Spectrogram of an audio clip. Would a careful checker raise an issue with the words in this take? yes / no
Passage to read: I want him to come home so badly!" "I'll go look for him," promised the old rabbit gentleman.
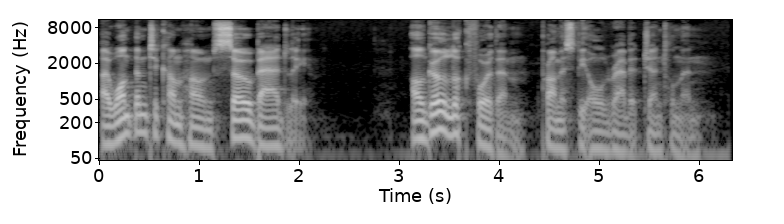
yes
